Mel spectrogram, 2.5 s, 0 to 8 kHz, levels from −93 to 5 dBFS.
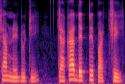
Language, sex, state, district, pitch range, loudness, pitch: Bengali, male, West Bengal, Alipurduar, 130-155 Hz, -19 LUFS, 135 Hz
